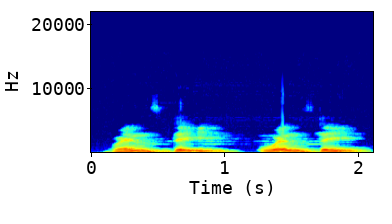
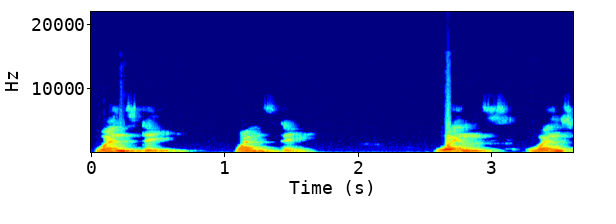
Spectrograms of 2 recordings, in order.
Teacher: যখন বলবো মনে হবে যে উপরের দিকে যাচ্ছে আওয়াজটা। ওয়েনসডে ওয়েনসডে ওয়েনসডে। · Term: চাপ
